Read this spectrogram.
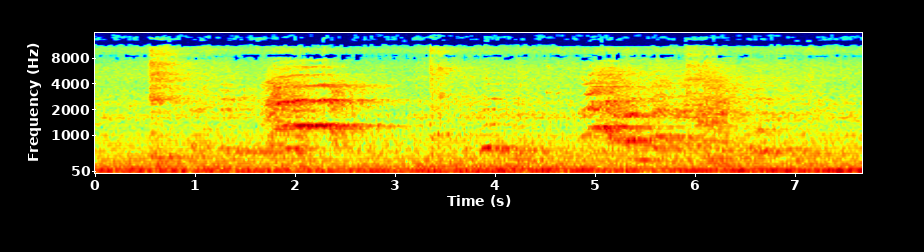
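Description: Men call out and shout during play, echoing in a large hall.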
